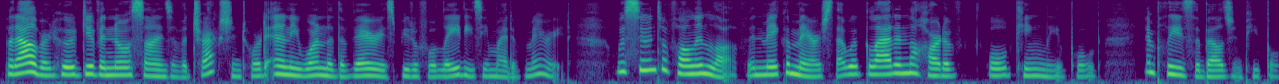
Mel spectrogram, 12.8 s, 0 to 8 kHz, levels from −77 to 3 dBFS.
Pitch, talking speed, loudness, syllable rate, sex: 220 Hz, 210 wpm, -20 LUFS, 5.6 syllables/s, female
